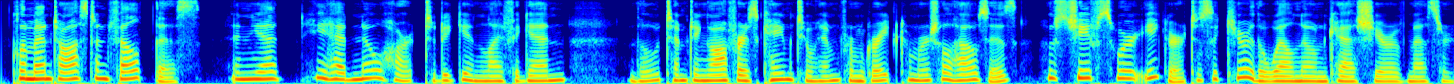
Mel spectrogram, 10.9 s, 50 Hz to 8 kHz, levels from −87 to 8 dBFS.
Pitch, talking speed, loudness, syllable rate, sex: 200 Hz, 195 wpm, -17 LUFS, 5.3 syllables/s, female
